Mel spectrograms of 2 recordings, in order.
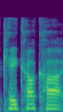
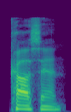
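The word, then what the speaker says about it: Kaa-san: What's a K-ka-ka? Asia frowned and her nose wrinkled cutely in confusion as she tried to pronounce the word. Ka-san. Naruto corrected her.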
